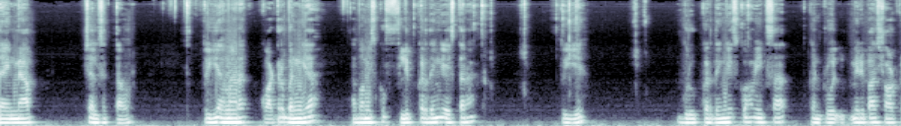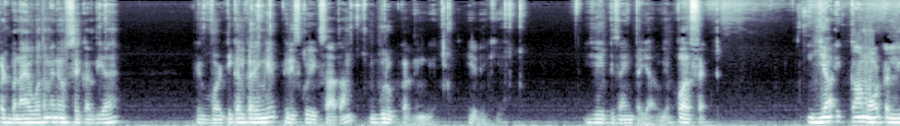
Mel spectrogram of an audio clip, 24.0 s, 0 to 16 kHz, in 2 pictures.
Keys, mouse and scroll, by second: 1.1-1.5 scroll down 1, 4.8 click, 5.5 ctrl+right click, 6.7 shift+click, 6.8 shift+F2, 7.7 1, 9.1 right click, 11.5-12.6 scroll down 1, 12.6 click, 14.6 ctrl+right click, 15.9 shift+click, 17.2 ctrl+g, 18.0 scroll up 1, 19.9-21.6 scroll down 1.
